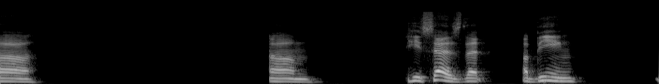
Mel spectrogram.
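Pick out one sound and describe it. A man lectures calmly, heard through an online call.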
